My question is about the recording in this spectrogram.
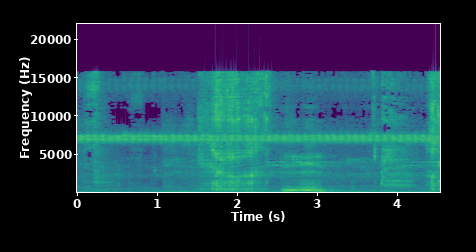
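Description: Close-up eating sounds of a woman eating balut in tamarind sauce and boiled duck egg: mouth and chewing noises, with a short hum that rises and falls in pitch about two-thirds of the way through, the loudest sound. A faint steady high whine runs underneath.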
